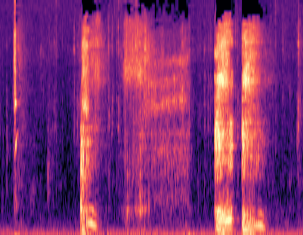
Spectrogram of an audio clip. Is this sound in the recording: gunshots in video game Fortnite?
no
